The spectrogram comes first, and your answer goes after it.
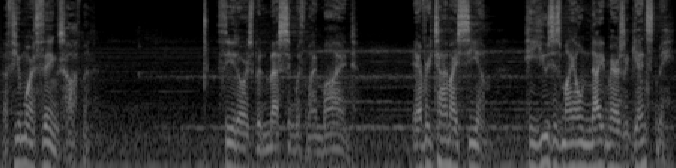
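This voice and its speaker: An actor playing a grim, guilt-ridden middle-aged survivor in a video game, with a terse, brooding delivery that often drops to a murmur. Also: male voice, on the low side, measured pace, long pauses, lightly acted. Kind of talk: cinematic video game acting. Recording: music under the dialogue. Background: music.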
